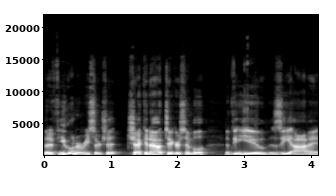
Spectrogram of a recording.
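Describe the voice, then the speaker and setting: Bright and sharp in tone, a man speaks with fairly even intonation. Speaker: stock investing streamer. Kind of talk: casual live stream chat. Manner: fast.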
